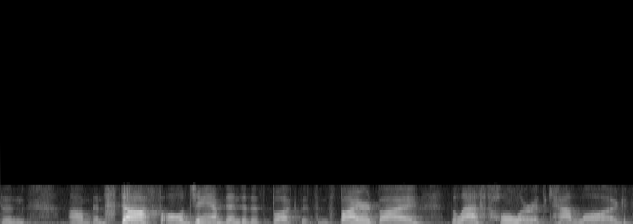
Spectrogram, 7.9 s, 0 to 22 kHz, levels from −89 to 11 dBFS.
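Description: The sender's audio clock runs about 3 percent slower than the receiver's for the whole clip, a case of clock drift between sender and receiver. The jitter buffer keeps running low, so the receiver must stretch what it has to avoid running dry. Heard through the call path's G.711 A-law coding, which leaves nothing above 4 kHz, the drift shows up as a slightly unsteady, dragging pace rather than any single obvious break.

Those repeated timing corrections run from 0.31 s to 7.74 s. Because material arrives too slowly, the receiver repeatedly duplicates short pieces, all in the same direction and at uneven spacing. Playback runs at about 98 percent speed, and in total roughly 150 ms is added over the stretch. Each individual repeat is small, so the result is faint hiccups and a tempo that seems to sag and recover rather than clear stutters.

Between 1.93 s and 3.30 s there are scattered short gaps, about five of them, where packets arrived late or were lost. 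The receiver patched each hole by carrying the last sound forward, filling around 40 ms in all. No single gap exceeds about 10 ms, and only about 3 percent of that span is concealed, so these register as brief ticks or slight smears layered over the drift-related unevenness.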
